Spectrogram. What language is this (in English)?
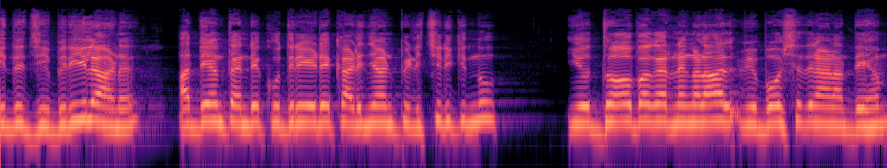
Malayalam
